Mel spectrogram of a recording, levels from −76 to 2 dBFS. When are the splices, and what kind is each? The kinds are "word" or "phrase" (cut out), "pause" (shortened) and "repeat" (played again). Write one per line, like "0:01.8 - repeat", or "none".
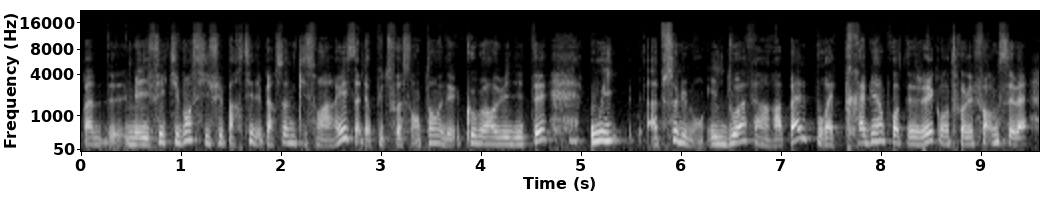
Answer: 0:01.4 - word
